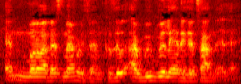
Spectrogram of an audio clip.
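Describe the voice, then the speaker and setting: A man telling a personal story in casual chat, animated and quick to laugh, swearing freely. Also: mid-range voice. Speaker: interviewee telling a shared story. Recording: distant mic with faint background noise.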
